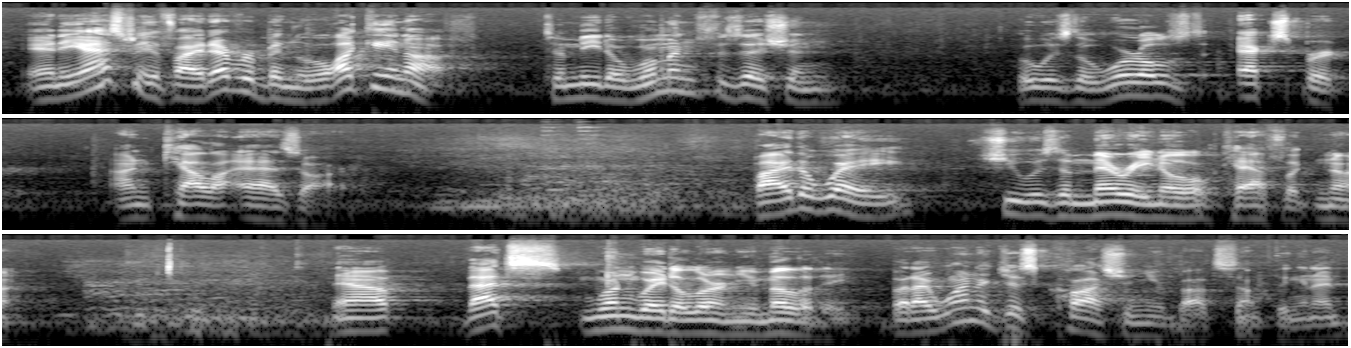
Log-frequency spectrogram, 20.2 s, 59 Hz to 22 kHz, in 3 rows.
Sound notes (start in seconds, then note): 8.8 audience laughs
